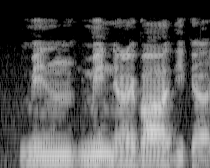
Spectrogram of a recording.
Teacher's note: নুন সাকিন এখানে জাহার করবো আমরা, গুণা হবে না।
